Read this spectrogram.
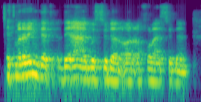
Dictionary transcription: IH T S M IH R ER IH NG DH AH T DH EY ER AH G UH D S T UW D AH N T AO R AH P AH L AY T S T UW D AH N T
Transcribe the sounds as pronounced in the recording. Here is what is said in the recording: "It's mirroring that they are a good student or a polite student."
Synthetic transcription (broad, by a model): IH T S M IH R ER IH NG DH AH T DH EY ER AH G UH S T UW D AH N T AO R AH F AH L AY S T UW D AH N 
